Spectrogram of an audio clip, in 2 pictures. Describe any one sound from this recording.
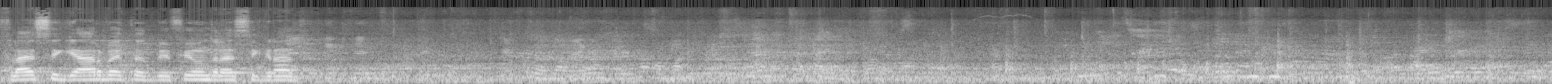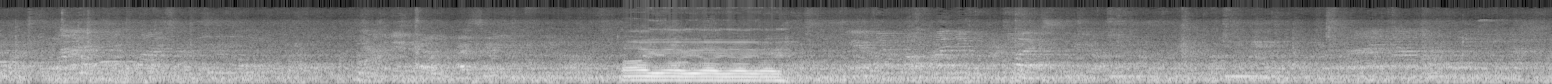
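Construction work clatters and rumbles from a building site below.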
